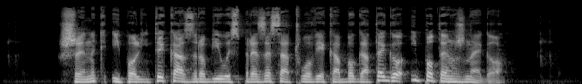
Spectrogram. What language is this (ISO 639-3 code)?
pol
